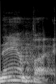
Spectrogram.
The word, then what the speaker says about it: Nampa: It is going to be in Nampa, NAMPA, if that's how you pronounce it.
